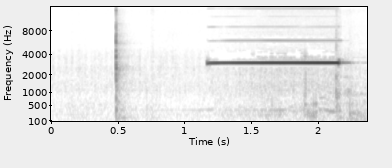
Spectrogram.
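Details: A click, then a steady high-pitched beep of about a second as a stationary Invacare Perfecto 5-liter oxygen concentrator is plugged in and switched on; oxygen concentrator start-up alarm beep.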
